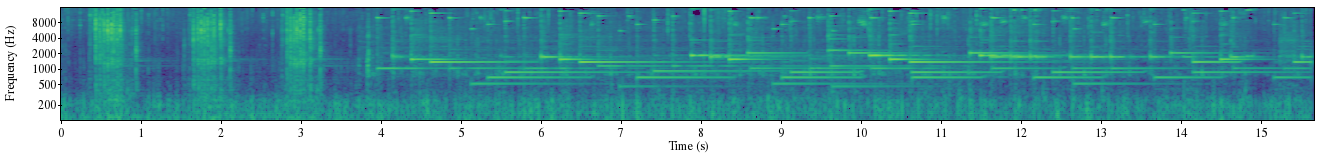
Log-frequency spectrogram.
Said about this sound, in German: Heute ist das alles ein bisschen schneller und auch in einem ganz anderen Rhythmus. Selbst die Spieluhren. Hört mal.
